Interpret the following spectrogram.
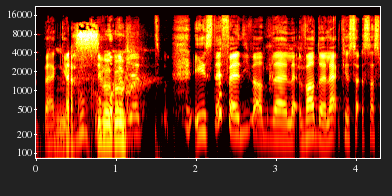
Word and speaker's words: Vandelac: Et Stéphanie Vandelac, ça se prononce tout de même ton nom? Ça se prononce Vandelac.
